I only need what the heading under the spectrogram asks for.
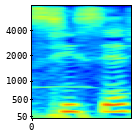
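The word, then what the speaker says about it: six: সাধারণ নিয়ম অনুযায়ী যে যখন সিস অথবা দিস এগুলো আমরা স্বতন্ত্রভাবে কোথাও ব্যবহার করব, যেমন আমরা সংখ্যা গণনা করছি, আমরা 1 থেকে 10 পর্যন্ত গণনা করছি, দো, থোয়া, ক্যাত, এরকম যখন বলছি সেক্ষেত্রে আমাদের সিসের শেষে ইক্স উচ্চারণ হবে সিস।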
